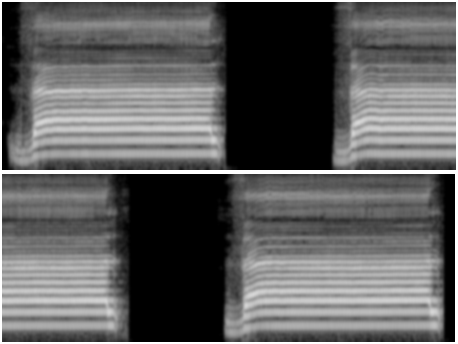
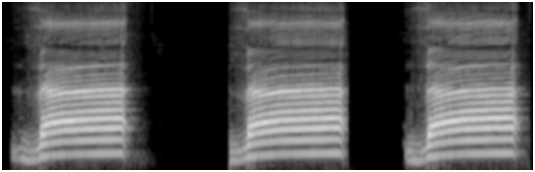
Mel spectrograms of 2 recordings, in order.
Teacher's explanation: और सीडी की आवाज को खत्म करने का बड़ा आसान तरीका आपको मालूम हो चुका है कि जुबान की नोक ऊपर के सामने के दो दांतों के सिरे से लगाकर पढ़ें तो सीडी की आवाज खत्म हो जाएगी।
